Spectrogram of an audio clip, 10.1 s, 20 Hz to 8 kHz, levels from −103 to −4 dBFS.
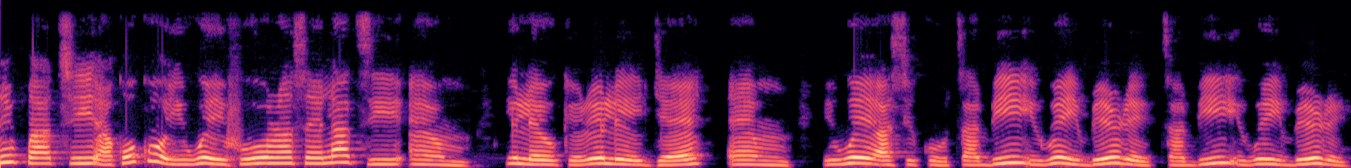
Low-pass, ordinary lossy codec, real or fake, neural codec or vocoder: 7.2 kHz; none; real; none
